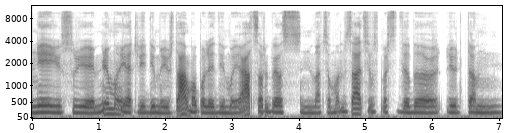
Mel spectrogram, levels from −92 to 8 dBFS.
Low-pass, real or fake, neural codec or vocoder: 9.9 kHz; fake; autoencoder, 22.05 kHz, a latent of 192 numbers a frame, VITS, trained on many speakers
